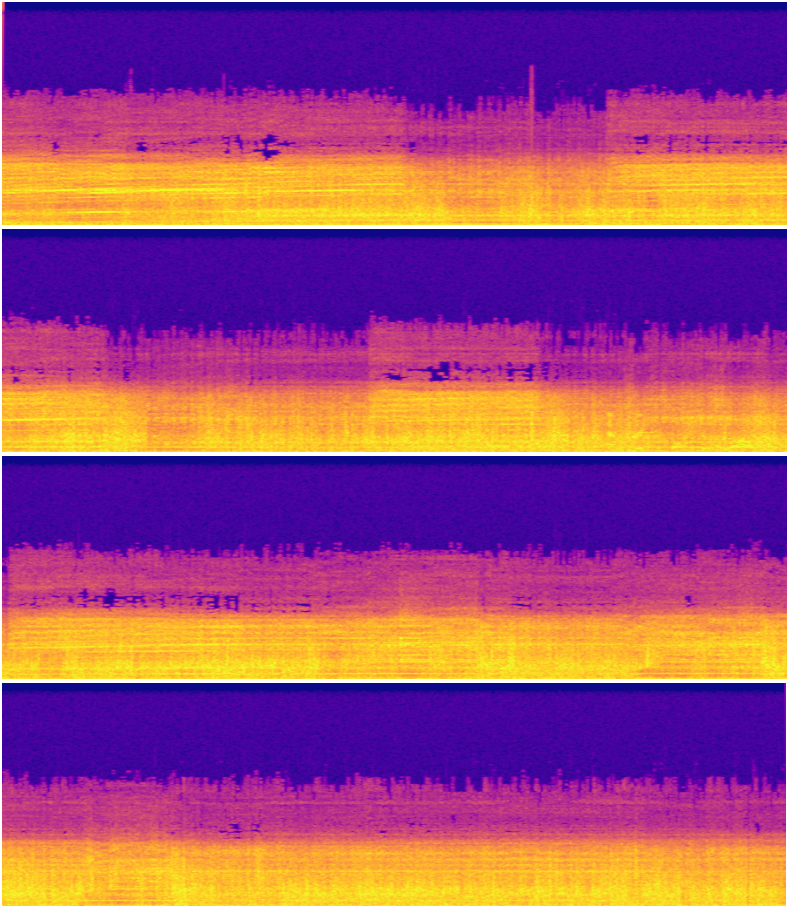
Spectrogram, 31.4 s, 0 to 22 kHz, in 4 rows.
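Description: Electric motor of a Talaria XXX electric dirt bike whining under full throttle, its pitch rising for roughly the first ten seconds and then holding nearly steady near top speed (about 50 mph). Heavy wind rush on the microphone and tyre noise are mixed in.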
